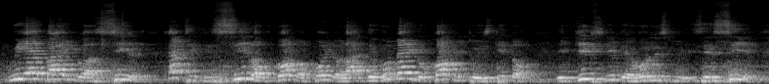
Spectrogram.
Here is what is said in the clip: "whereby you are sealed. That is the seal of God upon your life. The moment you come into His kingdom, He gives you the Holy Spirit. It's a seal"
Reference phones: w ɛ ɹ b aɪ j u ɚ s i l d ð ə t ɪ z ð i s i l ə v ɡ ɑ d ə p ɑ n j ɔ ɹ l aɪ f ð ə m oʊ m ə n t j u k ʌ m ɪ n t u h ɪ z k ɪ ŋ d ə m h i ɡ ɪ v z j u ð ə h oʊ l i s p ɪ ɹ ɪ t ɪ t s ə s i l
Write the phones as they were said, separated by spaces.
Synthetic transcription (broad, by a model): w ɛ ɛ b aɪ j u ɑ s i l d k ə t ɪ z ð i s i l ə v ɡ ɑ d ə p ɑ n j ɔ l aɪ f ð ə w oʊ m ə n j u k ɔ m ɪ n t u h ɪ s k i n d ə m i ɡ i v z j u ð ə h oʊ l i s p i ɹ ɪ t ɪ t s ə s i l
